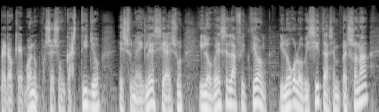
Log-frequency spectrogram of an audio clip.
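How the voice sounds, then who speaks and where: A man's voice: mid-range voice, expressive, fast talker, a little mellow, husky, no echo. A man with an accent from Spain hosting a conversational interview in an enthusiastic manner. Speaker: podcast host and interviewer.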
